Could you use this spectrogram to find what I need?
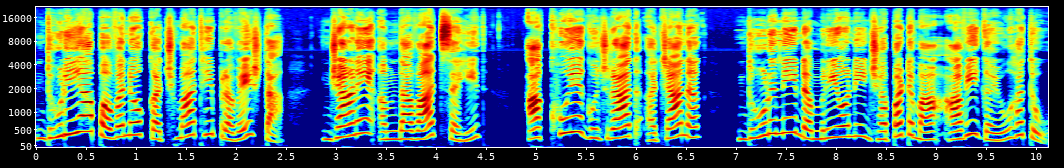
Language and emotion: Gujarati, neutral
